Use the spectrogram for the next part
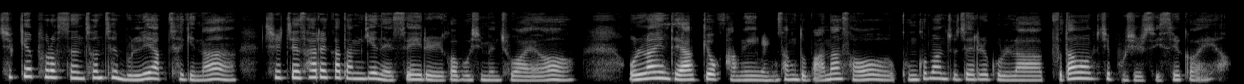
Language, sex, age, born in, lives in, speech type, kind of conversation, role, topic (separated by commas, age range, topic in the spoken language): Korean, female, 25-29, South Korea, France, read, expert-assistant, expert, 천체물리학에 대해 더 잘 이해하려면 일상에서 어떤 방식으로 호기심을 키워볼 수 있을까요?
